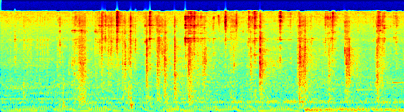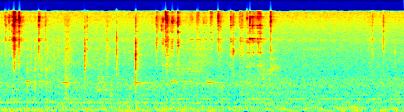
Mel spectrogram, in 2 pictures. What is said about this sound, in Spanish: Solamente se escuchó el chirrillo de las bisagras de la puerta al abrirse. No hubo sonido metálico de la chapa. Y, y, una chapa mecánica tiene que girar para abrir. Y esta no giró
